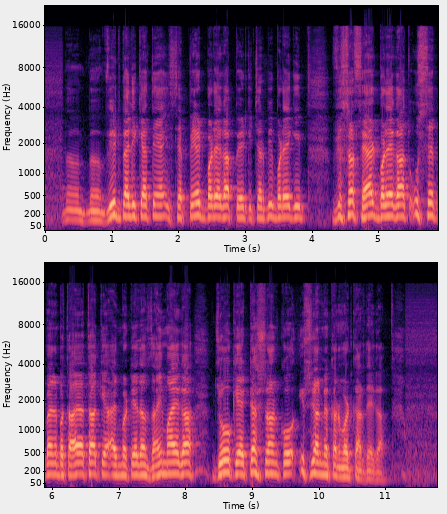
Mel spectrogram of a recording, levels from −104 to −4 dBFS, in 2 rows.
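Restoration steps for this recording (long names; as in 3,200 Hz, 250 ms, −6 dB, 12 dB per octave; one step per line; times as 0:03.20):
clipped peaks rebuilt −13.5 dBFS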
